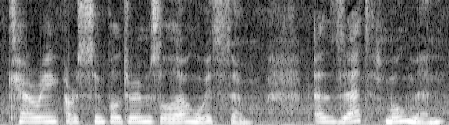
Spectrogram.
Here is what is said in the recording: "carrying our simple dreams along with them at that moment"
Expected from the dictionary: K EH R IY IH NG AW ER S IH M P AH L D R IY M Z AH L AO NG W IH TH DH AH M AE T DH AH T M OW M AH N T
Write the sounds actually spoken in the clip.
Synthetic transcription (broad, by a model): K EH R IY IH NG AW ER S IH M P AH L D R IY M Z AH L AO NG W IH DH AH M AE T DH AH T M OW M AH N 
